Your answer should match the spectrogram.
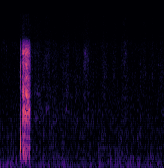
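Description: A single brief scrape, about a quarter second in, of an emery board rubbing across the acrylic-filled neck of a plastic Barbie doll, with a couple of fainter scratches later.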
